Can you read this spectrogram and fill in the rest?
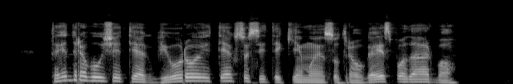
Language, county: Lithuanian, Vilnius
